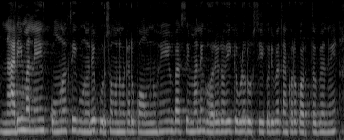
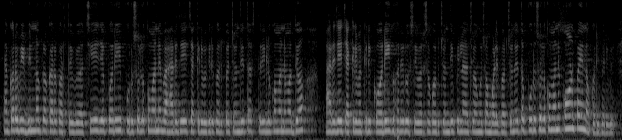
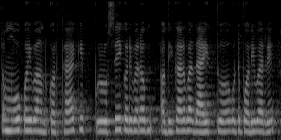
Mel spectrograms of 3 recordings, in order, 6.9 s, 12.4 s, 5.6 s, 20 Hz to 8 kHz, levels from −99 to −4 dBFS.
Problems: low volume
